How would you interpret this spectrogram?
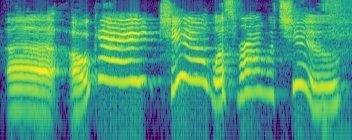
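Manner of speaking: high, incredulous partner's reply; startled partner. Retold or imitated. Partner reacting to an angry driver, high and incredulous. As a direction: pitch way up in disbelief.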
